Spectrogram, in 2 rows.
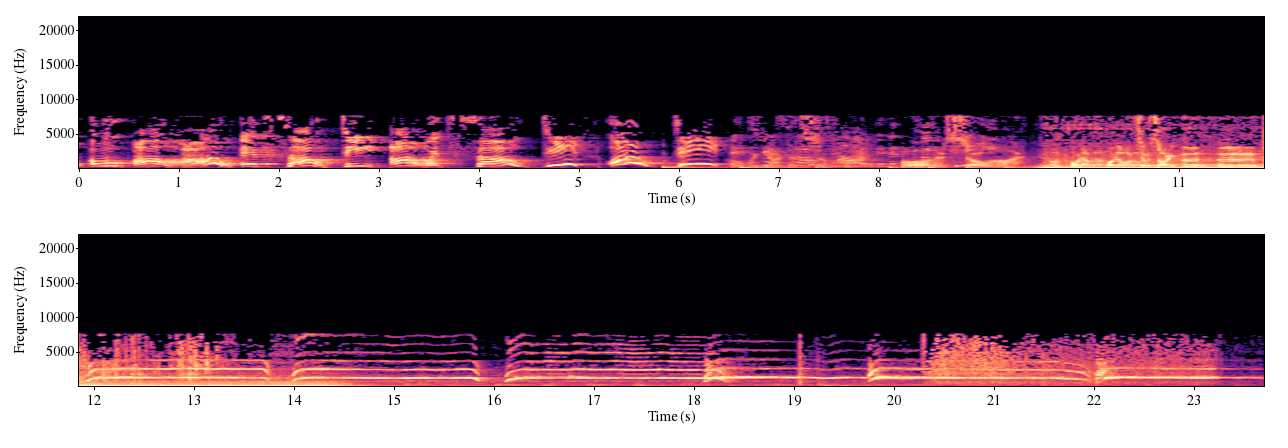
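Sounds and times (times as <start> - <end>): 
speech: 0.6 - 13.0
woman screaming in high-pitched wails: 12.0 - 23.6.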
